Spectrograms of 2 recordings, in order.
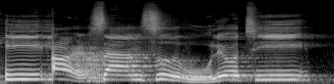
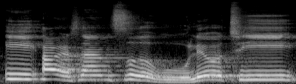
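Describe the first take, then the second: No difference in how they are said.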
